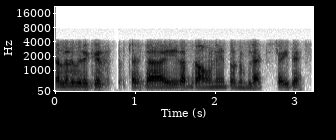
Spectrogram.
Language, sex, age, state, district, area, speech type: Punjabi, male, 18-30, Punjab, Firozpur, rural, conversation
